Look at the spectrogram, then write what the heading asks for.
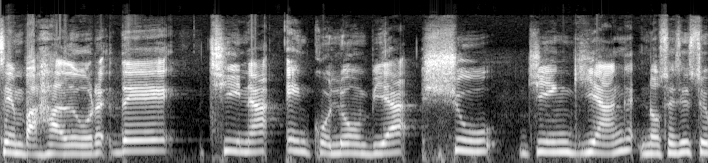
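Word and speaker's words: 朱京阳: Pronúnciele usted para ver si aprendemos nosotros a cómo se debe pronunciar en perfecto mandarín. Chu Chin Yangyang. Chu Chinyang.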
